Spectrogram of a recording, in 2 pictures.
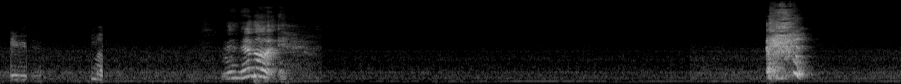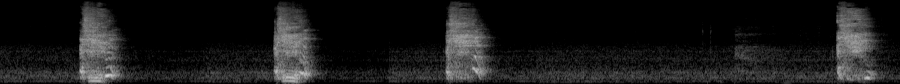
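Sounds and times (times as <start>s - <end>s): woman sneezing: 13.5s - 14.0s, 17.4s - 17.8s.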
